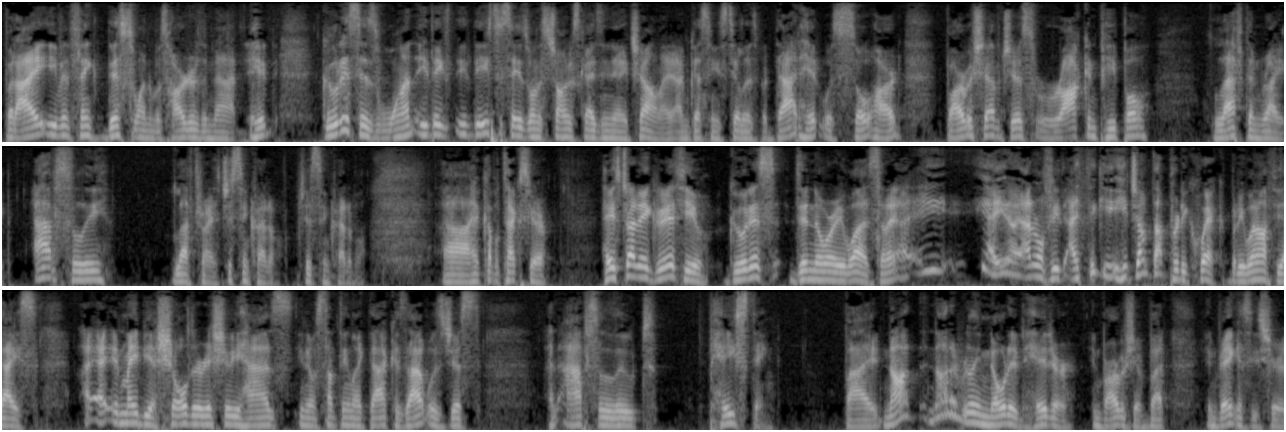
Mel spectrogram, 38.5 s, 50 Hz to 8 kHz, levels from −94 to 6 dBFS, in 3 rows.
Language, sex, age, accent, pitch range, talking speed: English, male, 30-49, American, 110-150 Hz, 210 wpm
